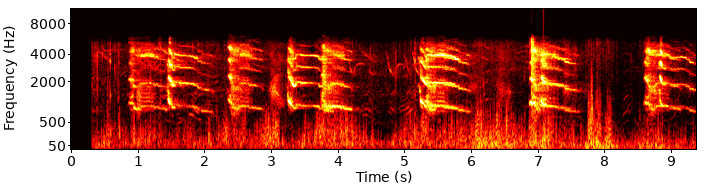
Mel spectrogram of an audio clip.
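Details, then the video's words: Lemurs at a zoo suddenly start calling without obvious cause: repeated loud wailing cries with stacked harmonics, each bursting out and sliding downward, about eight cries in quick succession over a steady low rumble of background noise. "Lemur's Call"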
